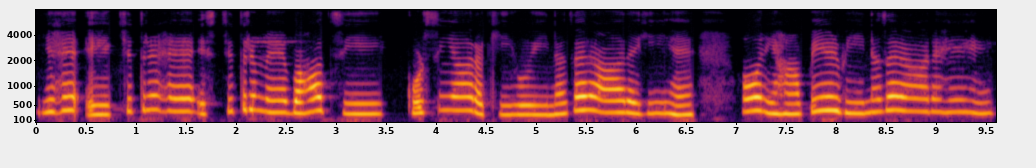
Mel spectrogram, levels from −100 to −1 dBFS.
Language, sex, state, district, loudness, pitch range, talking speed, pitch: Hindi, female, Madhya Pradesh, Bhopal, -19 LUFS, 270-350 Hz, 150 wpm, 310 Hz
